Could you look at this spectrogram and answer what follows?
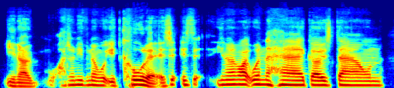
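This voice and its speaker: A man's voice: on the high side, fast talker, clear, resonant tone, no echo, studio quality. A man chatting casually as a sports podcast guest, rambling as he thinks aloud and backtracks.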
